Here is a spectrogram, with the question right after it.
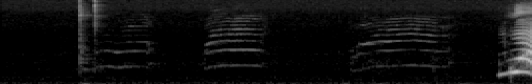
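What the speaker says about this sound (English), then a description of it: "You can't come in here meowing like that and not come see me." A cat meows three separate times, each call clear and fairly close with short pauses between them, in an otherwise quiet indoor room, and a louder sound cuts in at the very end.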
